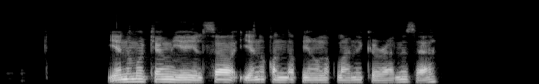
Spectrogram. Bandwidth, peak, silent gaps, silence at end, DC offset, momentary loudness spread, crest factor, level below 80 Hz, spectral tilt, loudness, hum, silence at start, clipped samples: 7.6 kHz; 0 dBFS; none; 1.05 s; under 0.1%; 6 LU; 16 dB; -56 dBFS; -7.5 dB/octave; -16 LUFS; none; 1.1 s; under 0.1%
